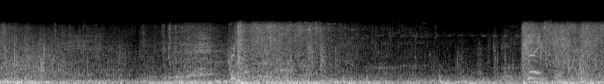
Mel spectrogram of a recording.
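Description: Confringo blasting spell cast in Hogwarts Legacy, sounding as repeated heavy booming bursts over a constant rumbling game soundscape, with sharp swells near two and five seconds and a voice speaking faintly underneath.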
